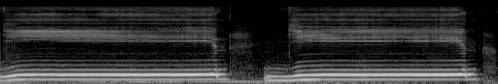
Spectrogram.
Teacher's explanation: Nah, di sini ada tanda waqaf maka jin jin panjangkan dulu kasrahnya baru sukunkan nunnya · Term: Mad arid lukun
